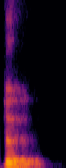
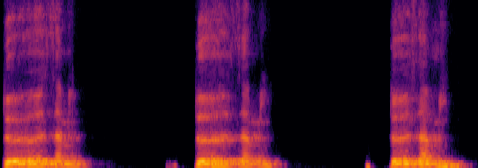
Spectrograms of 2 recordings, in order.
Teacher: Esa X, cuando por supuesto no suena, como lo están escuchando, de, pero cuando se hace liaison, cuando yo uno el sonido de esa última consonante con una vocal o una H muda de la palabra siguiente, esa X va a sonar como una S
